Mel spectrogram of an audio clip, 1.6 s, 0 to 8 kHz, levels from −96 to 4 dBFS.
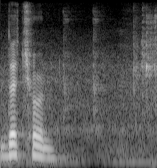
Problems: none marked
